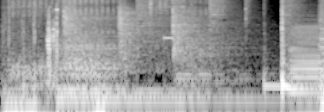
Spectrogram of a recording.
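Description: A short bridge of sound-effect noise: a few sharp mechanical clicks over a rustling hiss, with faint music underneath. It fades down near the end.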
